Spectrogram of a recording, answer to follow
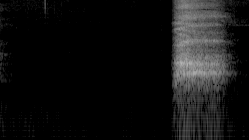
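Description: Silence, then near the end a man's short audible breath, about half a second long.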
